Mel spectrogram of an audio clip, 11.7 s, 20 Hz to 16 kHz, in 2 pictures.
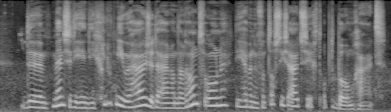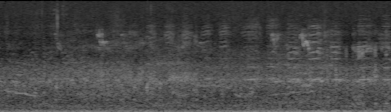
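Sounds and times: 
speech: 0:00.3 - 0:05.8
chickens clucking: 0:05.6 - 0:11.7.

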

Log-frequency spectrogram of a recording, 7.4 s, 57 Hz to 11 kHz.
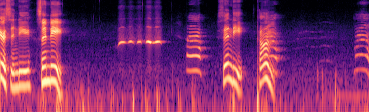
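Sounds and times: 
speech: 0:00.0 - 0:01.3, 0:04.4 - 0:05.6
soft low thumps: 0:01.5 - 0:03.4.

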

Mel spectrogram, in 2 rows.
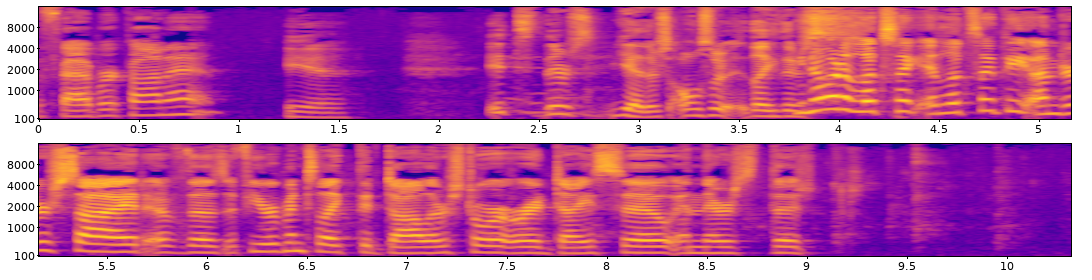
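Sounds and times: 
speech: 0:00.0 - 0:09.3
dog lapping drinking water: 0:06.7 - 0:10.3.

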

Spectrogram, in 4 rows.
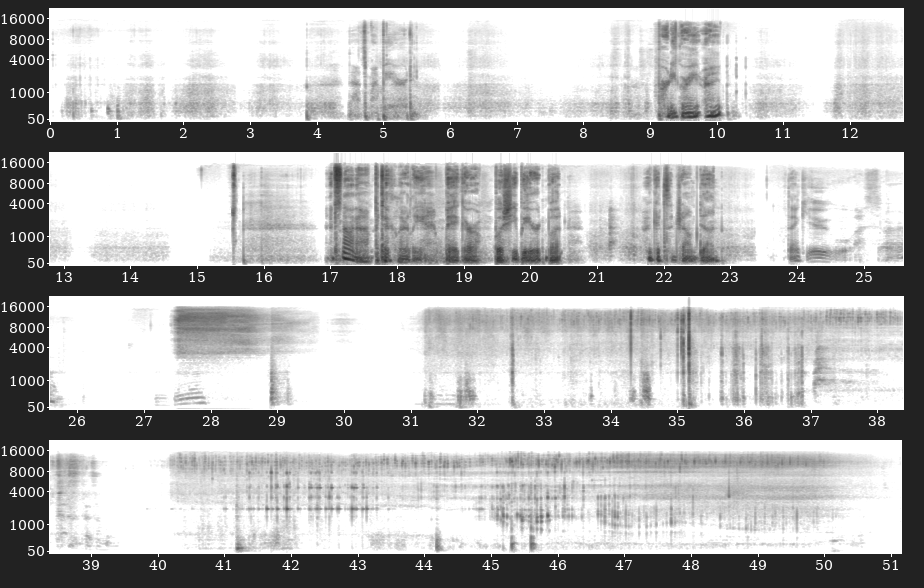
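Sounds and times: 
speech: 0:09.3 - 0:10.2, 0:18.2 - 0:20.6, 0:21.8 - 0:23.0, 0:23.9 - 0:24.6
soda water being poured and fizzing: 0:17.0 - 0:20.8, 0:31.2 - 0:38.7, 0:40.1 - 0:50.6.

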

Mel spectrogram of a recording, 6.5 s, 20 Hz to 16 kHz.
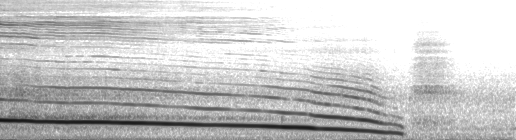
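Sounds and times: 
howling wail: 0:00.0 - 0:05.1.

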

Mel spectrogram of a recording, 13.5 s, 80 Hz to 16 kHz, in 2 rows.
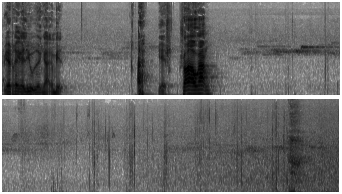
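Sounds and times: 
speech: 0:00.0 - 0:01.3, 0:02.7 - 0:04.3
footsteps crunching on rough ground: 0:04.4 - 0:13.5.

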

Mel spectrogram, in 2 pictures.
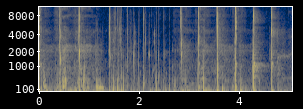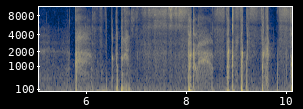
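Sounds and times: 
person chewing: 0:00.0 - 0:04.9
wet mouth clicks: 0:00.0 - 0:04.9, 0:06.1 - 0:10.1
soft breathy hiss: 0:02.9 - 0:10.1.

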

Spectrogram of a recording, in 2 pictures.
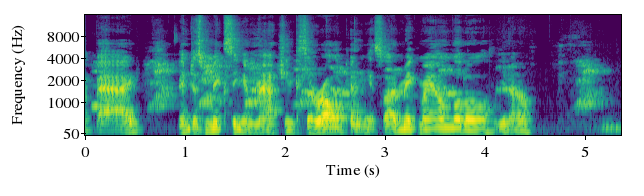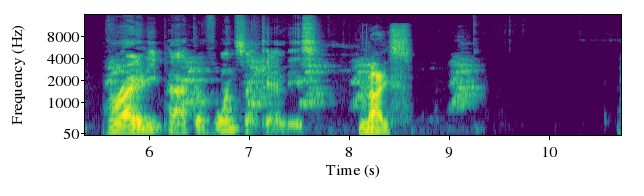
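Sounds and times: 
single sharp dog bark: 0:00.0 - 0:04.2, 0:04.9 - 0:08.2, 0:09.0 - 0:09.4
speech: 0:00.0 - 0:04.6, 0:05.2 - 0:09.2.

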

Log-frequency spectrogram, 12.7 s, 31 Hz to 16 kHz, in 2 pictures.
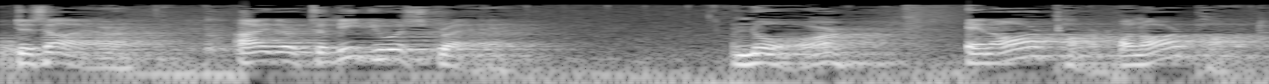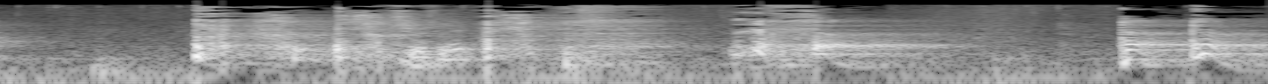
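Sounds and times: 
speech: 0:00.1 - 0:02.7, 0:03.6 - 0:06.4, 0:08.4 - 0:09.4
man coughing repeatedly during a sermon: 0:07.3 - 0:10.9, 0:12.0 - 0:12.6.

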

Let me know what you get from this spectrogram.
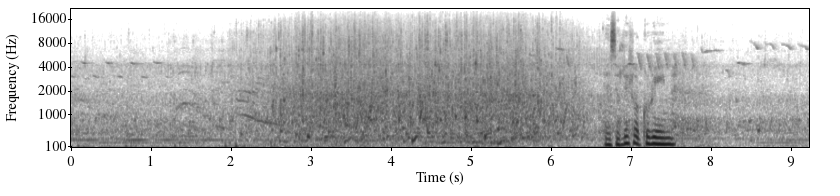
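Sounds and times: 
river water rushing over stone steps: 0:02.0 - 0:06.6
speech: 0:06.7 - 0:07.7.

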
